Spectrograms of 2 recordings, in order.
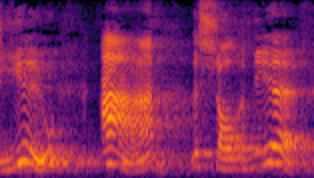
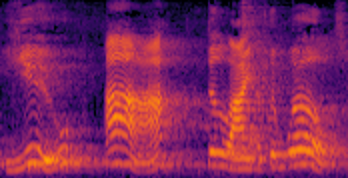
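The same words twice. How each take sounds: First: Slow, weighted reading; emphatic. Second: Slow, with stress on are; emphatic. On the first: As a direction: lean on every word, slowly. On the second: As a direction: land firmly on are, slowly. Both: Shown as a demonstration. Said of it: "The way the word is ... emphatic".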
